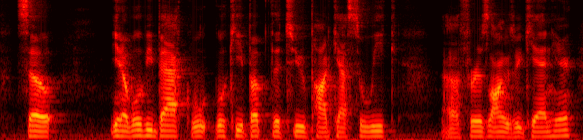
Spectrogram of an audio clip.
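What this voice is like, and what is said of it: Hoarse, nearly lost voice. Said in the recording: “my voice is just gone”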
